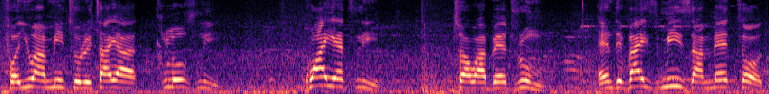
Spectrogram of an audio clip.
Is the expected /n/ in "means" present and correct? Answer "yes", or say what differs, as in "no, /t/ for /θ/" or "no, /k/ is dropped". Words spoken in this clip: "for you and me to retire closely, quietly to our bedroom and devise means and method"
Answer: no, /n/ is dropped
